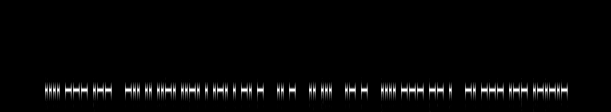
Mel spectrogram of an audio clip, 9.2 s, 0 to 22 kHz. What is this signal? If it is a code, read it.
Morse code, heard as a keyed tone, about 40 wpm, 700 Hz. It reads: HOW DIFFERENT IT IS AT HOME NOW.
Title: Sentences from Top 1000 Words - Review Part 3 - 40wpm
